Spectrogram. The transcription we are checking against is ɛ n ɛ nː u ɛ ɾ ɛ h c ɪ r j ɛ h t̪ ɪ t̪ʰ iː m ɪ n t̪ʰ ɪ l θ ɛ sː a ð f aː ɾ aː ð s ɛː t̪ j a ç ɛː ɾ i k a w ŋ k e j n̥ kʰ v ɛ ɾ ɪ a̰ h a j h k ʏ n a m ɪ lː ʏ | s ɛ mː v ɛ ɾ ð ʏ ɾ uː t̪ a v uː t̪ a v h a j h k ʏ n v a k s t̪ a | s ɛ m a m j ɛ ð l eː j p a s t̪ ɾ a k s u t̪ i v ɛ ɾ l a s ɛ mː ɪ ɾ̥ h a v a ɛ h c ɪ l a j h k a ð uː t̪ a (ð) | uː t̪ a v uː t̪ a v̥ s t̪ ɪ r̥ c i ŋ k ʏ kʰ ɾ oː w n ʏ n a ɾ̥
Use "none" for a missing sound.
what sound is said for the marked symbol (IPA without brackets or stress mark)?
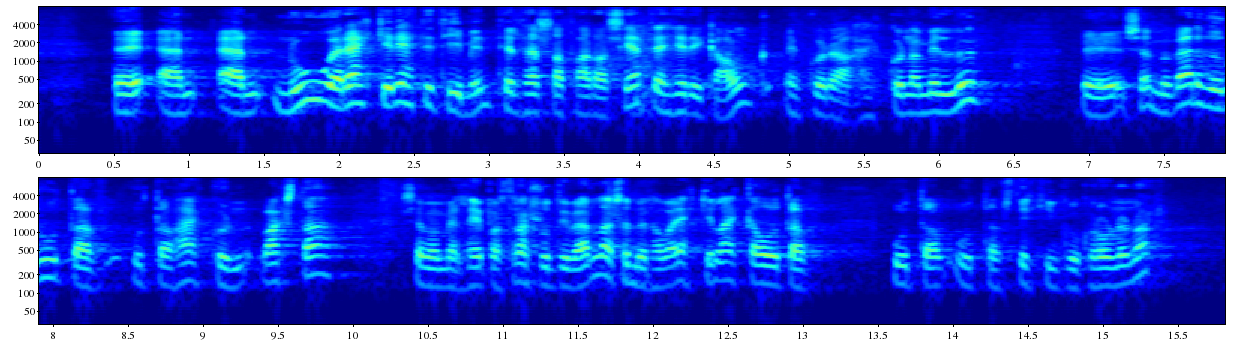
v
